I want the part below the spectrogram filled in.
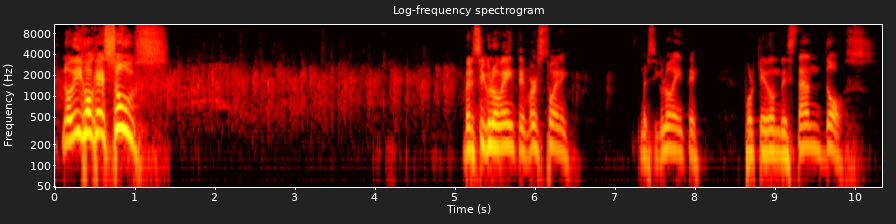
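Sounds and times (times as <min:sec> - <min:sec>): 
audience applauding: 0:00.0 - 0:07.1
speech: 0:00.1 - 0:01.3, 0:05.1 - 0:06.5, 0:07.3 - 0:10.2.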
